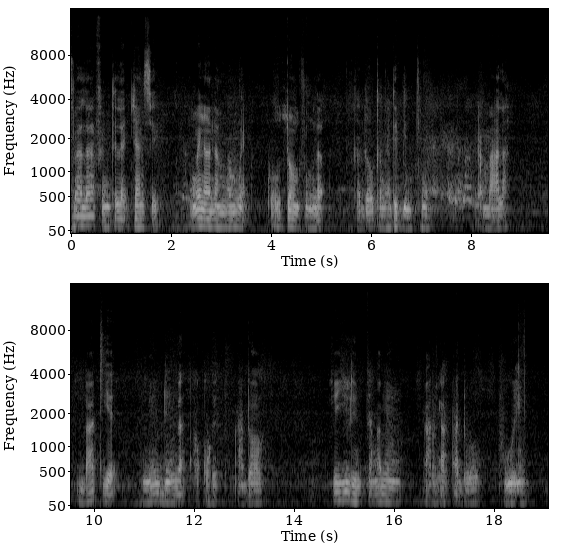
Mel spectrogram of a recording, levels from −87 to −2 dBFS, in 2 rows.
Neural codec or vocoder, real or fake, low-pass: codec, 44.1 kHz, 3.4 kbps, Pupu-Codec; fake; 14.4 kHz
